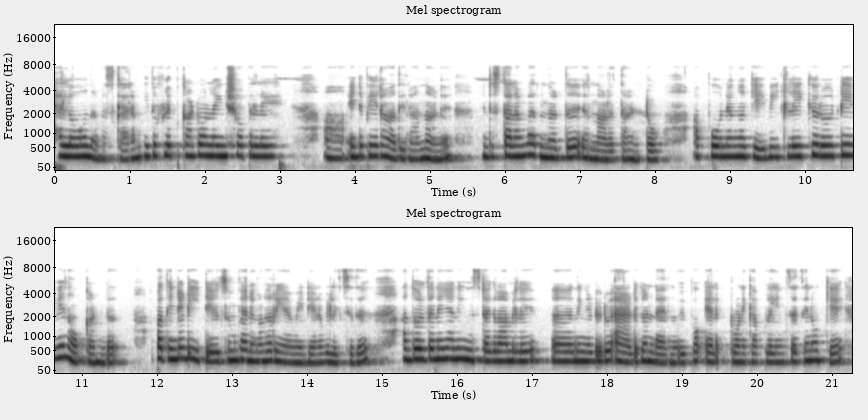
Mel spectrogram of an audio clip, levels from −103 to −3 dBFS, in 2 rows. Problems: none marked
